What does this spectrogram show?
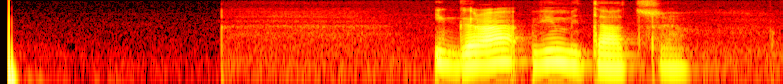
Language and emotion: Russian, neutral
